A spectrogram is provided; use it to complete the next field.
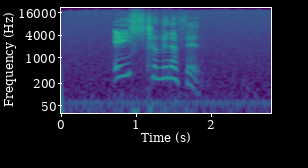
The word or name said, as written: Acetaminophen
